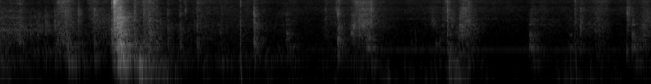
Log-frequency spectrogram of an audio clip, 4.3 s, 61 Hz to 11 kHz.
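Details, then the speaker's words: 1982 Chevrolet Camaro Sport Coupe with a 305, after greasing the doors: one solid thud as the door shuts, with no creak on the swing and no rattle or window flop afterward. Normal door operation. "uh the doors they don't creak anymore they open and they close phenomenally"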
